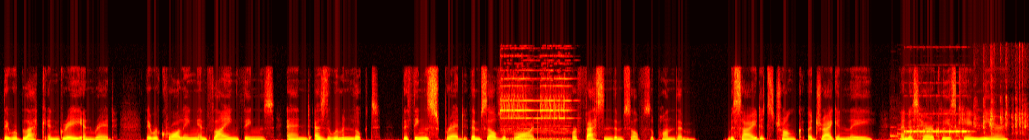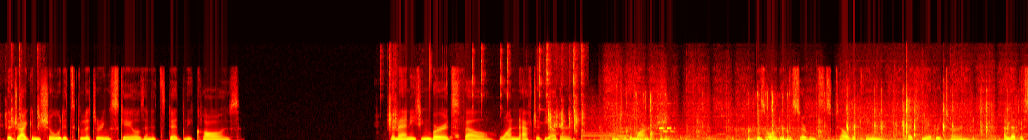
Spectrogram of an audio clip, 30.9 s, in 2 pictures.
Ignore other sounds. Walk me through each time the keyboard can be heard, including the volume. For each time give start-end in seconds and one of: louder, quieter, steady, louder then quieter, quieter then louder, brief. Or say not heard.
14.6-16.1 brief
21.1-30.8 louder.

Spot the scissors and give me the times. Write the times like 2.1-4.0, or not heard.
not heard.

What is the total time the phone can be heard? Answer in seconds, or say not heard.
4 s.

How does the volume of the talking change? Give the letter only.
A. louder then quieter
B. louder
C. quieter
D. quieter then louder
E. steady
E.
